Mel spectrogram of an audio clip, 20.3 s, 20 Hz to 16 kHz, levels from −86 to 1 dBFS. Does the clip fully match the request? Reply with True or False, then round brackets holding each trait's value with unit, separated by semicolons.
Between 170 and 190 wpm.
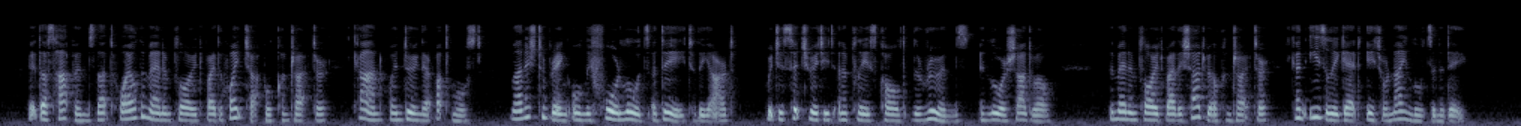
True (175 wpm)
